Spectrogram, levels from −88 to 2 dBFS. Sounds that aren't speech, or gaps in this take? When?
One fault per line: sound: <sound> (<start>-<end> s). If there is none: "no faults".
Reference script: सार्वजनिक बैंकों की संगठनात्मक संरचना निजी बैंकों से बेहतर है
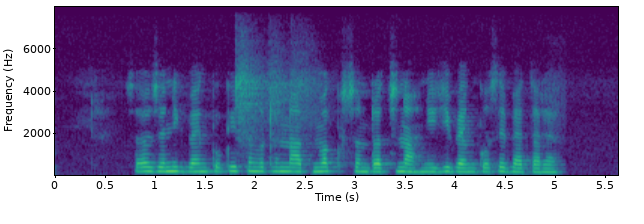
no faults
